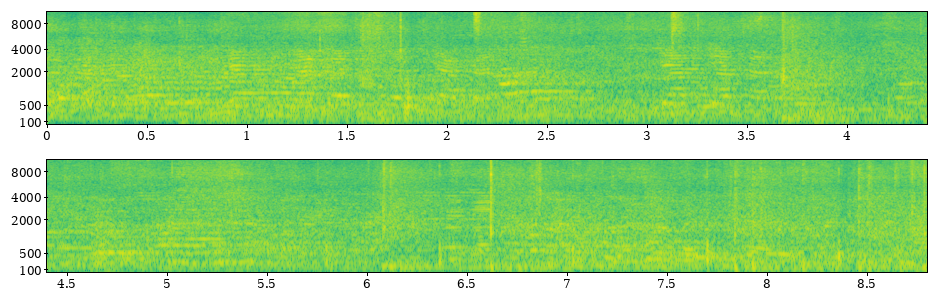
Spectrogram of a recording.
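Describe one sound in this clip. A crowd of young men and women chatter in a large room.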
